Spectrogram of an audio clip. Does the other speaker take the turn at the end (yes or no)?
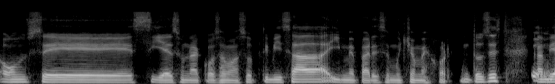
no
